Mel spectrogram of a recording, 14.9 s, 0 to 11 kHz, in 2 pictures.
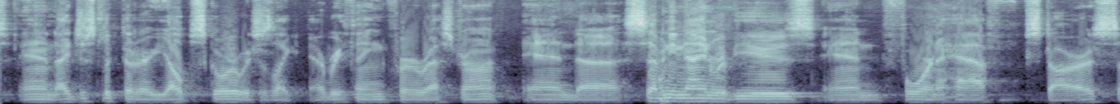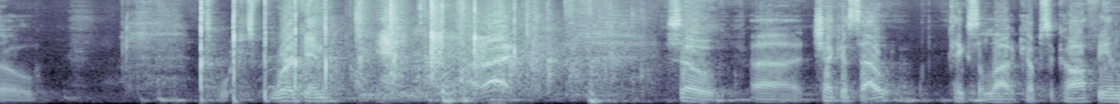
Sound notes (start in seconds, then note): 8.8 clapping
